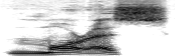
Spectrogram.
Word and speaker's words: Maurice: can Google him and it's spelled like Maurice but pronounced like Morris so you don't run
